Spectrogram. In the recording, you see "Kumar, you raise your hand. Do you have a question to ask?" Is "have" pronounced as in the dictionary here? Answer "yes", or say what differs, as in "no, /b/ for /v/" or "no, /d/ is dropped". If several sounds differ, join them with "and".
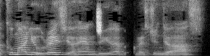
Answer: yes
